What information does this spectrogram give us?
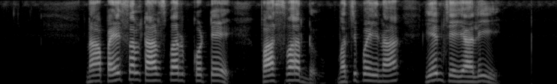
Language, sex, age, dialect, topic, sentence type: Telugu, female, 25-30, Telangana, banking, question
